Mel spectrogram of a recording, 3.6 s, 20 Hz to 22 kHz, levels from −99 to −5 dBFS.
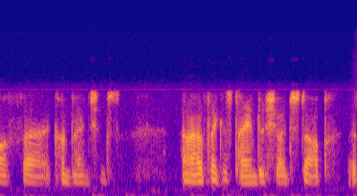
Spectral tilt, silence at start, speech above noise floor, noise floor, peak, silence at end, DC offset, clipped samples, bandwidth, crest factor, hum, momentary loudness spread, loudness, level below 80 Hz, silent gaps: -4.5 dB/octave; 0 s; 25 dB; -52 dBFS; -6 dBFS; 0 s; under 0.1%; under 0.1%; 5.2 kHz; 22 dB; none; 9 LU; -26 LUFS; -76 dBFS; none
